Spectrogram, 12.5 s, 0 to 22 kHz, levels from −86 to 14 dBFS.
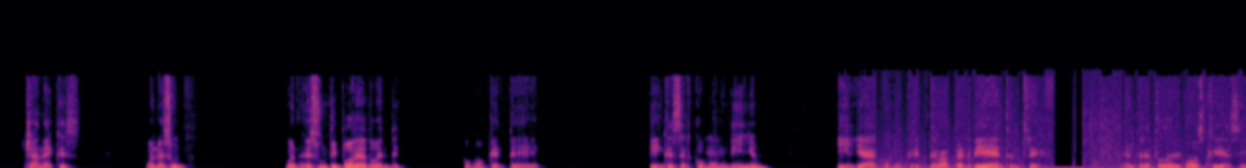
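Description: From 8.65 s to the end of the clip at 12.47 s, the speech takes on a coarse, grainy distortion that rises and falls with the voice, consistent with low bit depth without dither. The likely cause is truncation to very few bits, which fits roughly a 6-bit word. The rounding error tracks the signal, sitting only about 20 dB below it, so quiet syllables turn gritty and the softest tails sputter or cut to silence.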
